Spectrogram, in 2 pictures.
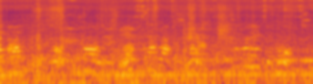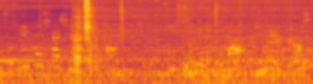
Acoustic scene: bus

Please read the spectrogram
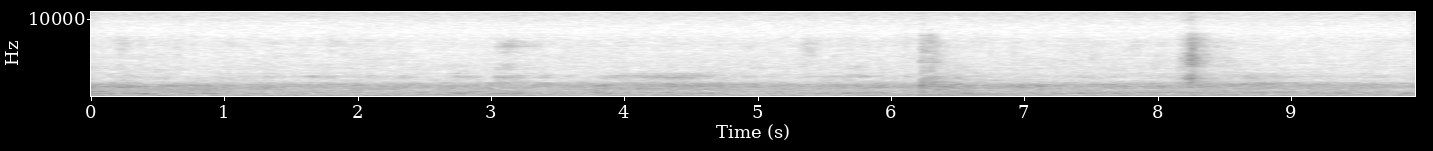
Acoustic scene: residential area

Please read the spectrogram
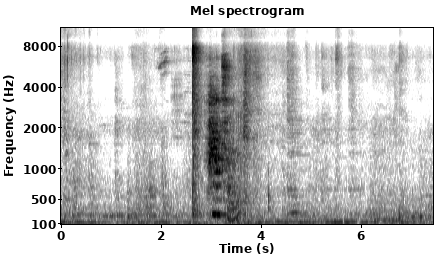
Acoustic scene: elevator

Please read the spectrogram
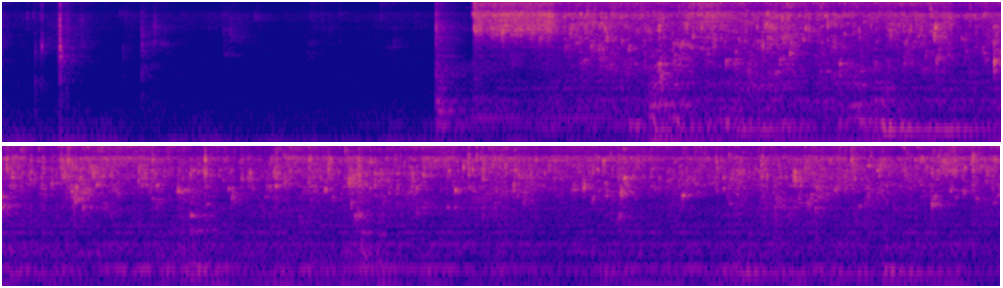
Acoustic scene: restroom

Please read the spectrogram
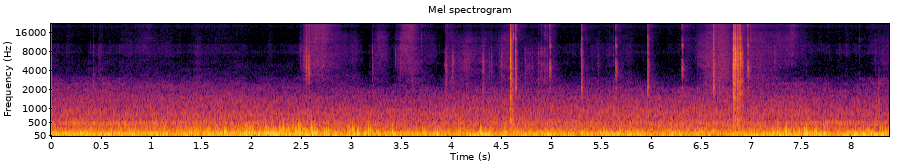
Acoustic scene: car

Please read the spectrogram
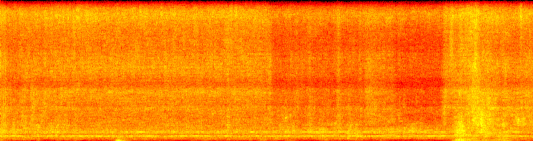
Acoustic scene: restroom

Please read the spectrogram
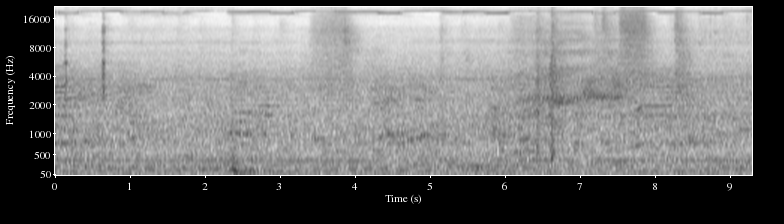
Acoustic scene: restaurant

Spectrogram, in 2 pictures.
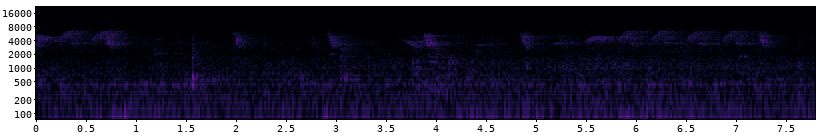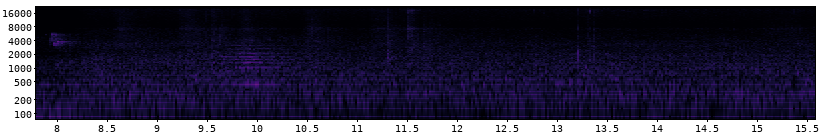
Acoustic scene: residential area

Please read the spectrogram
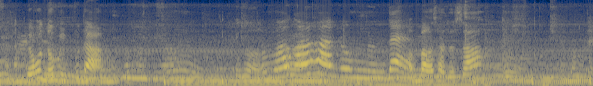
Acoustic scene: restaurant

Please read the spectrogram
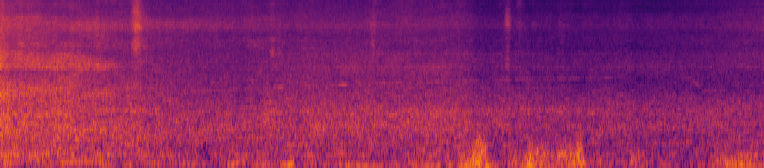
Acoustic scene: street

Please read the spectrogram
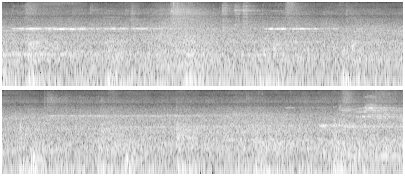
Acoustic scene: subway station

